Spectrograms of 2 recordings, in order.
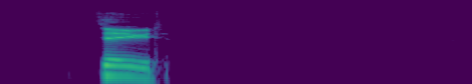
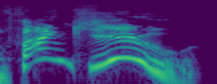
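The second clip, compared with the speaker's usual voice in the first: squeaky high thanks; 12 semitones higher than usual. Real, not acted. Repeated thanks, highest pitch.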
